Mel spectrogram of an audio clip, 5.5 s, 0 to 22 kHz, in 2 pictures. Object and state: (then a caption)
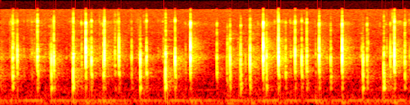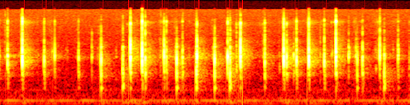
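Mechanical keyboard typing. A mint green Cyberboard R3 mechanical keyboard with a metal case and plastic keycaps is typed on continuously with the fingertips of both hands. About 45 quick, bright clacks sound in a steady, slightly uneven stream, each dying away almost at once, with a faint low hum underneath.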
